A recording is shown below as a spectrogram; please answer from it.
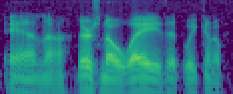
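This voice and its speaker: A man's voice: fairly low pitch, little pitch movement, unhurried, gravelly. A man talking in a conversational interview as a local resident, plain-spoken and folksy.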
